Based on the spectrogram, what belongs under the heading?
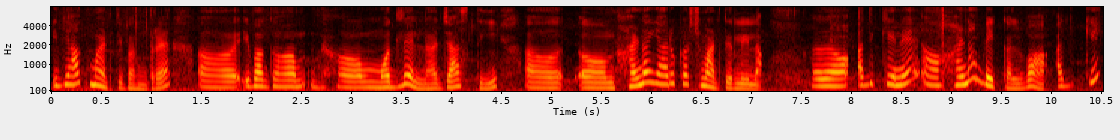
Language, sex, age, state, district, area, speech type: Kannada, female, 18-30, Karnataka, Uttara Kannada, rural, spontaneous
